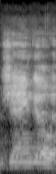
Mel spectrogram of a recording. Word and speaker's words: Django: was caught up in Django and then his his yeah exactly nice the D is silent and then Sally miy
